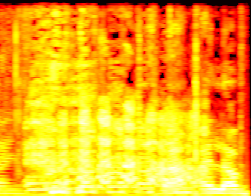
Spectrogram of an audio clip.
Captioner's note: laughter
